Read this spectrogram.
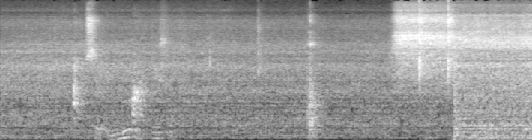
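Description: Small metal parts clink and click as a stove is handled.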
